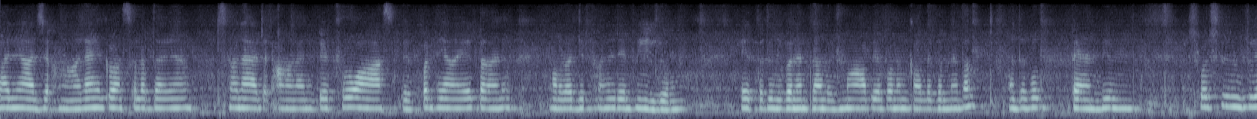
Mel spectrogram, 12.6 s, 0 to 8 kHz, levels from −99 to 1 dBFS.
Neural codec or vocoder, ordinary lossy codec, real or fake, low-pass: codec, 24 kHz, 0.9 kbps, WavTokenizer, small release; none; fake; 7.2 kHz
